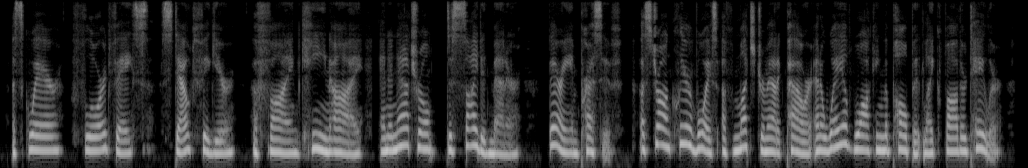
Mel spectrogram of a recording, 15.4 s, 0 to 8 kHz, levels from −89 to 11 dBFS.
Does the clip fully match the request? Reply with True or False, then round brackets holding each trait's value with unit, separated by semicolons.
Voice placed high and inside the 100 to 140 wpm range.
True (205 Hz; 135 wpm)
